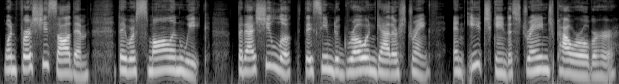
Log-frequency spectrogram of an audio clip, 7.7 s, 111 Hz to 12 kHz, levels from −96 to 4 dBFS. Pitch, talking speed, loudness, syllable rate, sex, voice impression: 225 Hz, 225 wpm, -19 LUFS, 5.5 syllables/s, female, feminine, adult-like, tensed, powerful, bright, clear, fluent, intellectual, friendly, slightly unique, lively, slightly light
